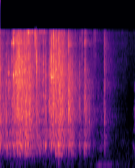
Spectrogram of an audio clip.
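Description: Ice cubes clattering into a plastic Blendtec blender jar, a dense rattle that thins out and dies away over about a second and a half.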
